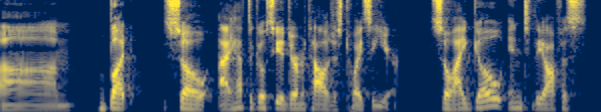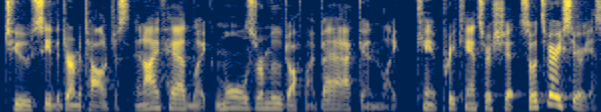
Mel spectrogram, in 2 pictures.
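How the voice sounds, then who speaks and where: In a very clean recording with a silent background and dry, close sound with no echo, a man speaks in an animated, bright, sharp tone. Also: medium pitch for a man, ordinary pitch variation, fairly quick pace. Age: 20s. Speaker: podcast co-host. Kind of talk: casual chat.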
